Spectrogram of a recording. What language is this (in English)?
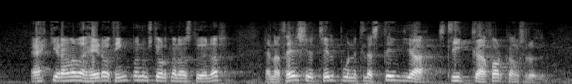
Icelandic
